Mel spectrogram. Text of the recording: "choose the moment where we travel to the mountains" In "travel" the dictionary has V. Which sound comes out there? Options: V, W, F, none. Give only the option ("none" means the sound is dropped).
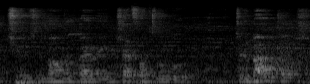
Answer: F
